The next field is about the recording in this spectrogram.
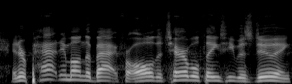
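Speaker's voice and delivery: ordinary talk, nothing marked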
